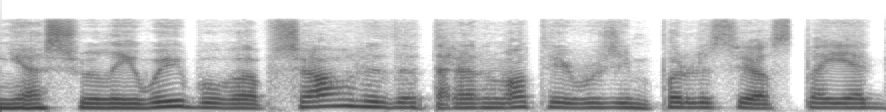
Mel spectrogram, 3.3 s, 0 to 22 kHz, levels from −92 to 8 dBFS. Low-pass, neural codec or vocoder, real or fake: 10.8 kHz; codec, 16 kHz in and 24 kHz out, 0.4 kbps, LongCat-Audio-Codec, fine tuned four codebook decoder; fake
